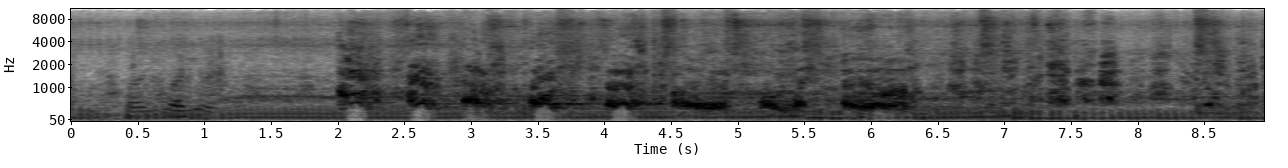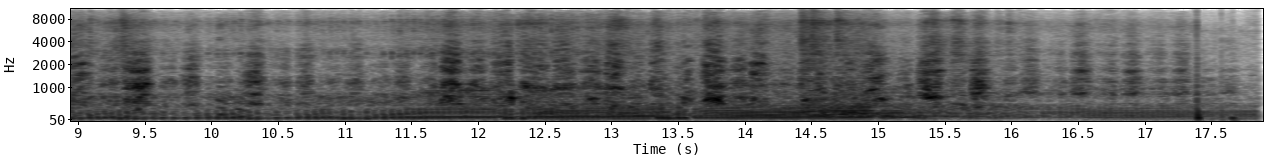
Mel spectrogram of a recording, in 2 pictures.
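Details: A Rottweiler attacking a man gives a run of deep, rapid barks while people talk and shout over it; Rottweiler.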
